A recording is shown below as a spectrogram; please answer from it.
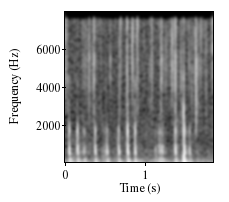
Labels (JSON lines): {"label": "biophony, knock", "recorder": "SoundTrap 300"}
